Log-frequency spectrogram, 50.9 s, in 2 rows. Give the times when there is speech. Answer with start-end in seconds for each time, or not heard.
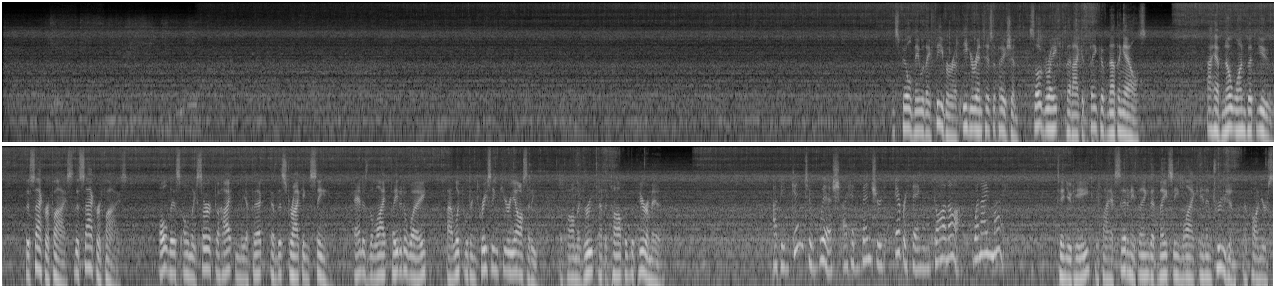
17.8-22.9, 24.1-27.9, 28.6-38.7, 40.9-45.7, 46.5-50.8.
